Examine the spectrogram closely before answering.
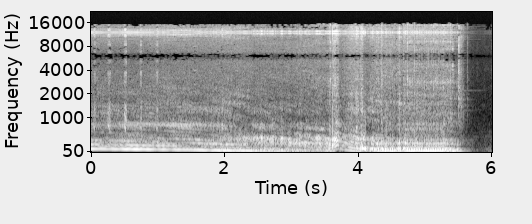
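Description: Kawasaki Z1000 inline-four engine running through an exhaust with its baffle (dB killer) removed, really loud. Its note falls steadily as the bike slows, with a sharp crack about three and a half seconds in, then a steadier lower note that cuts off suddenly near the end.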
